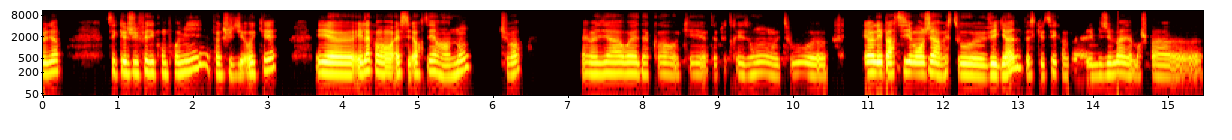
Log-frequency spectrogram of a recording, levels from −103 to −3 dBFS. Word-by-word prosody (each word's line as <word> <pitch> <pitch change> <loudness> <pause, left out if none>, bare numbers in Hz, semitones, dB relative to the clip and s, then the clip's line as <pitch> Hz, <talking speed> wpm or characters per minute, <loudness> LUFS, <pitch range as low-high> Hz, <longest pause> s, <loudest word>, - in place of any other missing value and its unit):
veux 185 - +2
dire? 210 +1 -1 0.6
C'est 205 - -9
que 200 - +4
je 195 0 -4
lui 190 - -1
fais 210 - +1
des 195 - +1
compromis, 195 +6 -3
enfin, 185 -9 -6
que 180 - -10
je - - -12
lui 170 - -9
dis - - -6
OK 190 +3 -2 0.7
et 195 -1 +7
heu, 180 -1 +7
et - - +4
là 220 +1 +5
quand 205 -4 +1
elle - - +2
s'est - - -5
heurtée 210 +3 -1
à 200 - -2
un 160 -1 -4
«non», 210 +10 -3 0.4
tu 175 - -15
vois, 190 +3 -3 0.8
elle 195 - -8
m'a 185 - -1
dit: 185 +1 -3
«Ah 190 0 -1
ouais 190 0 0
d'accord 185 0 -10
OK, 175 - -22
heu, 185 0 -10
tu - - -18
as - - -22
peut - - -35
être - - -32
raison 180 0 -8
et 160 - -12
tout, 185 +2 -9
heu», 165 -1 -3 0.5
et 195 - +3
on 200 - +10
est 195 - +9
parties 190 +2 +4
manger 185 +1 +4
un 185 -3 +3
resto, 175 -1 -2
heu, 165 -1 0
végan, 175 - +3
parce - - -8
que 170 - -10
tu - - -13
sais, 195 +2 -5
comme 170 -2 -15 0.2
elle - - -8
est - - -9
musulmane 180 +3 -2
elle - - -5
mange - - -11
pas, 160 -1 -6
heu, - - -9
185 Hz, 250 wpm, -24 LUFS, 175-195 Hz, 0.8 s, on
